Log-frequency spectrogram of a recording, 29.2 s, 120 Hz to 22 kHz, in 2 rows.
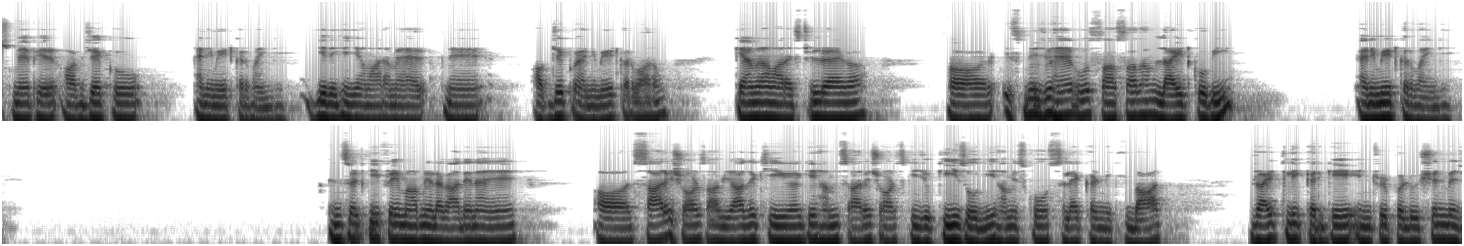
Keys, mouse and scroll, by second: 0.1-2.1 drag, 3.9 click, 7.9-10.9 drag, 19.0-21.4 right drag, 21.6 click, 23.2-26.4 drag.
